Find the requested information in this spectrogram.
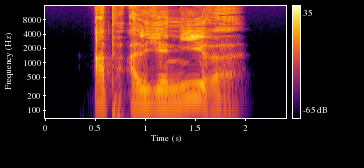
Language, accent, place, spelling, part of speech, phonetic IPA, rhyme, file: German, Germany, Berlin, abalieniere, verb, [ˌapʔali̯eˈniːʁə], -iːʁə, De-abalieniere.ogg
- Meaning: inflection of abalienieren: 1. first-person singular present 2. first/third-person singular subjunctive I 3. singular imperative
